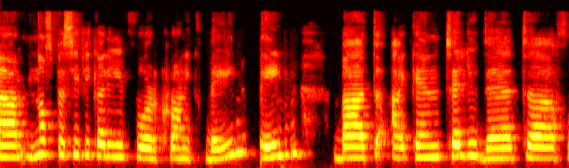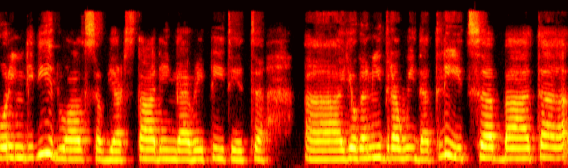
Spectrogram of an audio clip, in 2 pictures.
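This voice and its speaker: A woman speaks at a fairly slow pace with a fairly high voice. Her pitch varies in an ordinary way over a quiet background. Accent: Italian. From Italy. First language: Italian. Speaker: sports science researcher. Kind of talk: interview answers. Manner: halting, many fillers.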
